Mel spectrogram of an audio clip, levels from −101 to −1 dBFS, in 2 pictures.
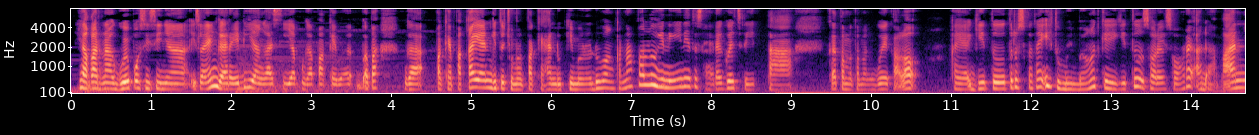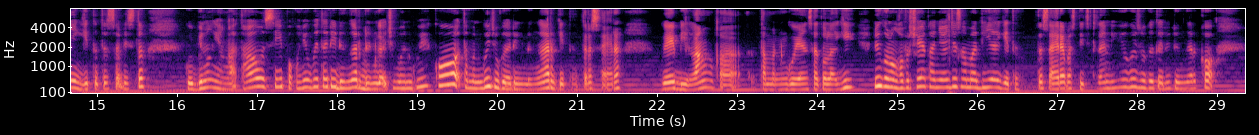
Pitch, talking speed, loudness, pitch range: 220 Hz, 215 wpm, -23 LUFS, 195-255 Hz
